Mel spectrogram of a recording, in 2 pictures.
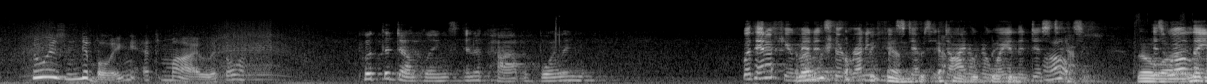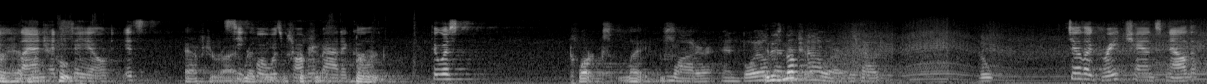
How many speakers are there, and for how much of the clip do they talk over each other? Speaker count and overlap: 4, about 35%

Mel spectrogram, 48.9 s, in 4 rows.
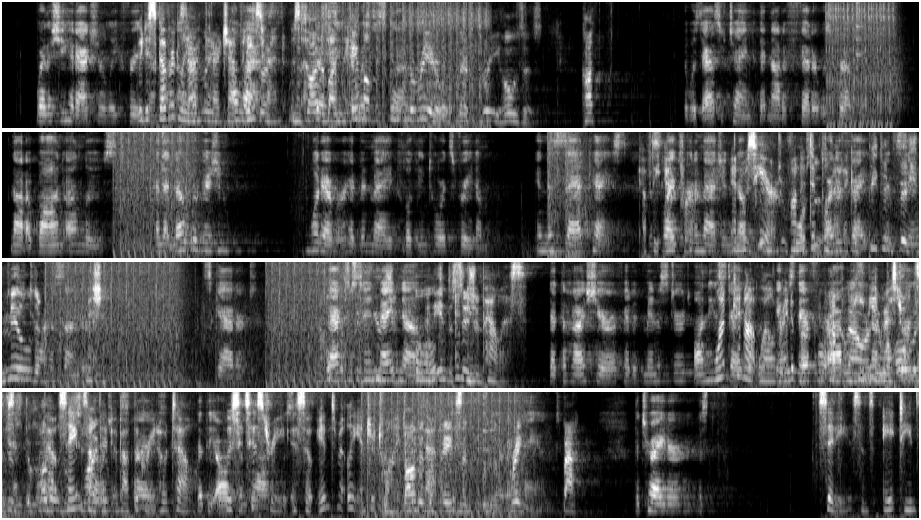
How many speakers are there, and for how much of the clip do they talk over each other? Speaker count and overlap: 3, about 42%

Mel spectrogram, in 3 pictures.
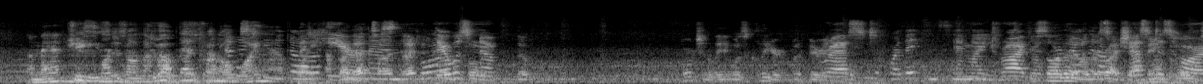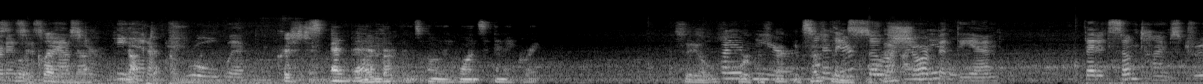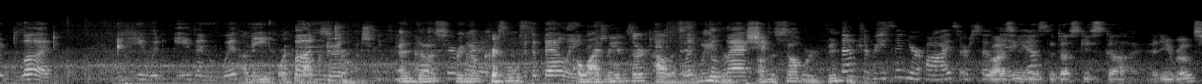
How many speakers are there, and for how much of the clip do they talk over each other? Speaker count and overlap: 6, about 59%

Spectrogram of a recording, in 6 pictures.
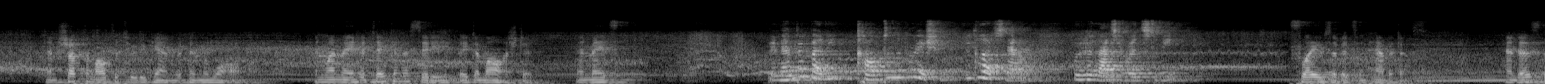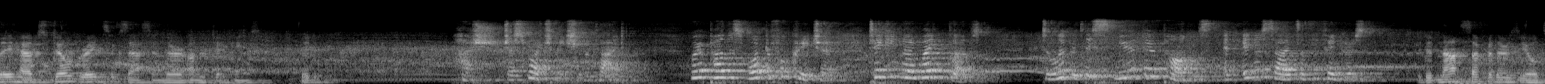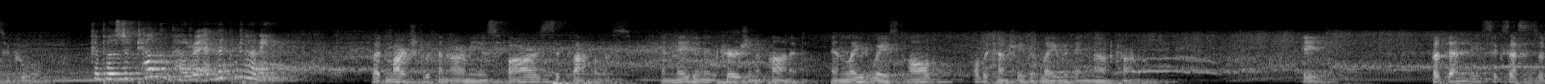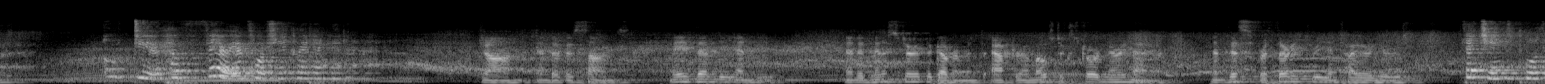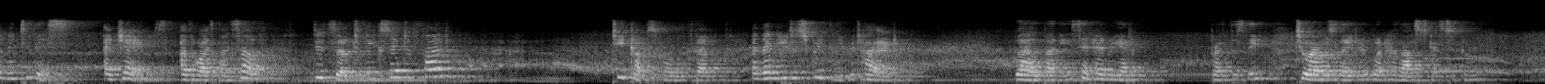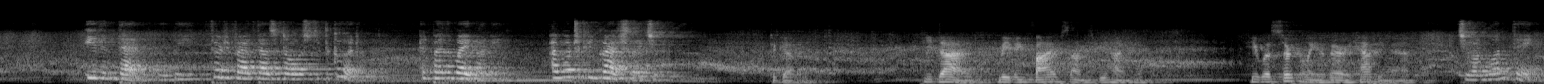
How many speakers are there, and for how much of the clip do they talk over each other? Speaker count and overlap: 2, no overlap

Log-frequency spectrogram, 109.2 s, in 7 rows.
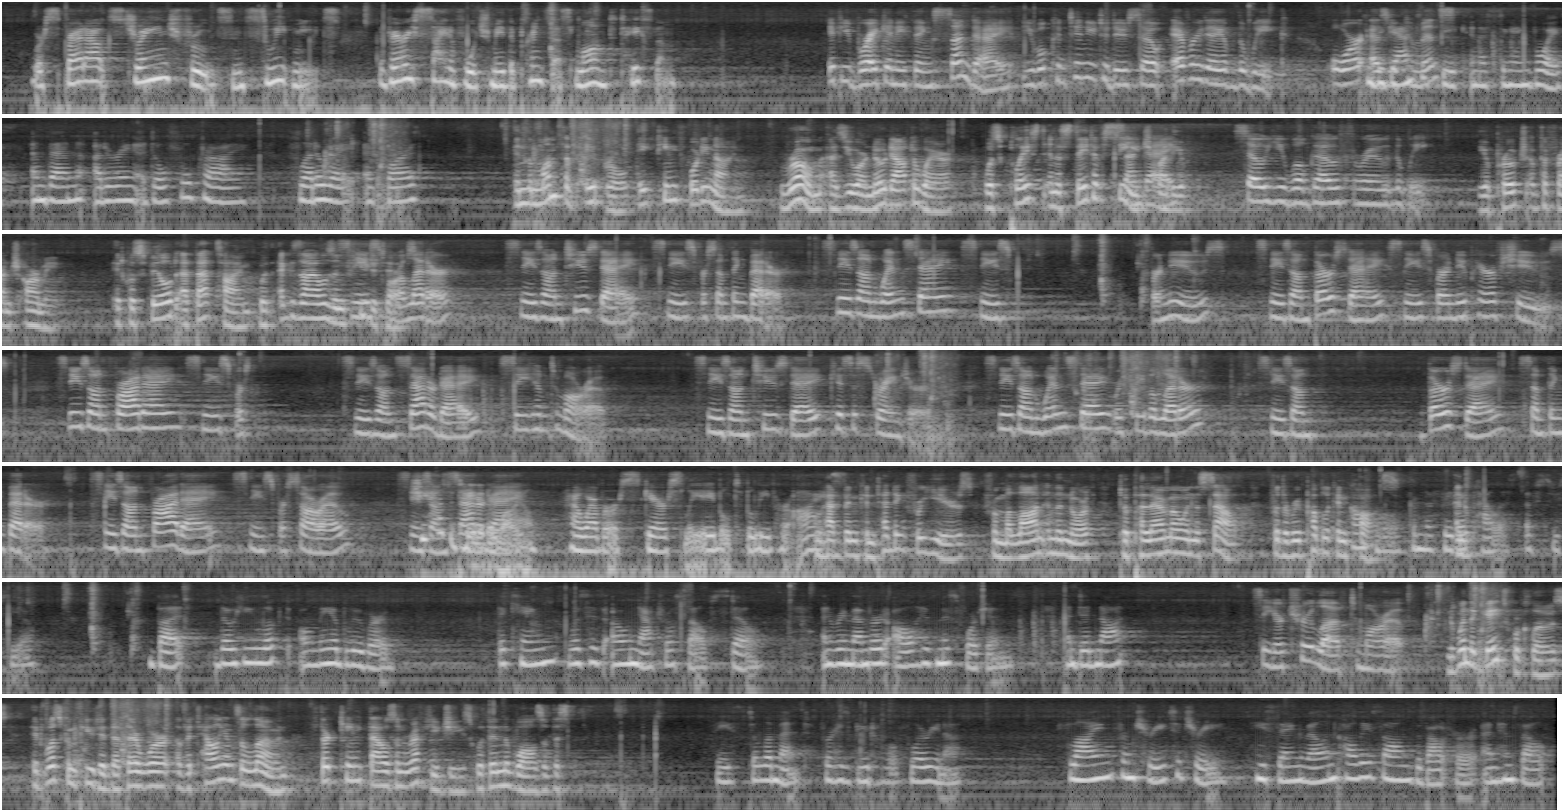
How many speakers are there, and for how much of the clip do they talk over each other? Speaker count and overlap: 4, about 5%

